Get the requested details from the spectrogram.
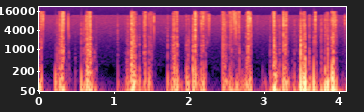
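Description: A metal ear pick scrapes inside the ear canal of a white solid silicone ear on a binaural microphone. It makes a run of deep, muffled scraping and rustling bursts, with nearly all of the sound in a low rumble around 66 Hz. Each scrape dies away quickly.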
